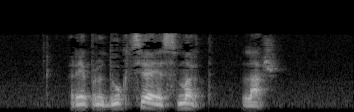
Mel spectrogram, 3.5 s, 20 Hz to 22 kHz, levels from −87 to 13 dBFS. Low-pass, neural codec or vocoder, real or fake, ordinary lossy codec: 7.2 kHz; none; real; MP3, 32 kbps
